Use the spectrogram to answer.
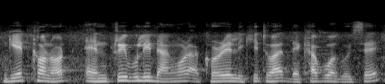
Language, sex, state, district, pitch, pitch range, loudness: Assamese, male, Assam, Sonitpur, 145 Hz, 135-160 Hz, -18 LUFS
